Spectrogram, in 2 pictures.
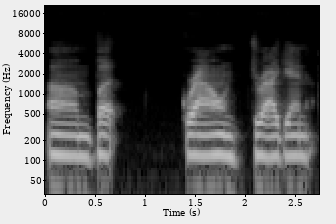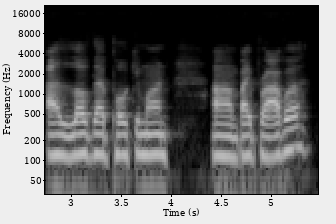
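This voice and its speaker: A man's voice: mid-range voice, flat delivery, slow, muffled recording. A man hosting his own collecting channel, chatting casually to camera in a rambling, enthusiastic way, often correcting himself.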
